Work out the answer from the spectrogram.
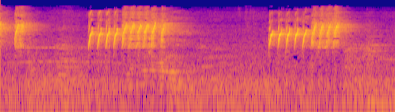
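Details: Sooty-headed bulbul (cucak cungkok) in full song, a tight-paced 'tembakan' style. Two dense, rapid buzzy rattling bursts of chattering notes, each lasting under a second, separated by a short pause.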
